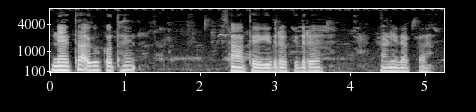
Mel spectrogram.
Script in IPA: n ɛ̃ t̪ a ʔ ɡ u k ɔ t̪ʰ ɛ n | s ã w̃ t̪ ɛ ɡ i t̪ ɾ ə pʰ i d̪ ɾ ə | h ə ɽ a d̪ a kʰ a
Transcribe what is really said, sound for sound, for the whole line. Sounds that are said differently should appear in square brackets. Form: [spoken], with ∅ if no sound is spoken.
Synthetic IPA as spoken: n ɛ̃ t̪ a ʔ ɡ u k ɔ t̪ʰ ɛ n | s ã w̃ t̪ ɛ ɡ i [d̪] ɾ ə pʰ i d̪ ɾ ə | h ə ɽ [i] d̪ a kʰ a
